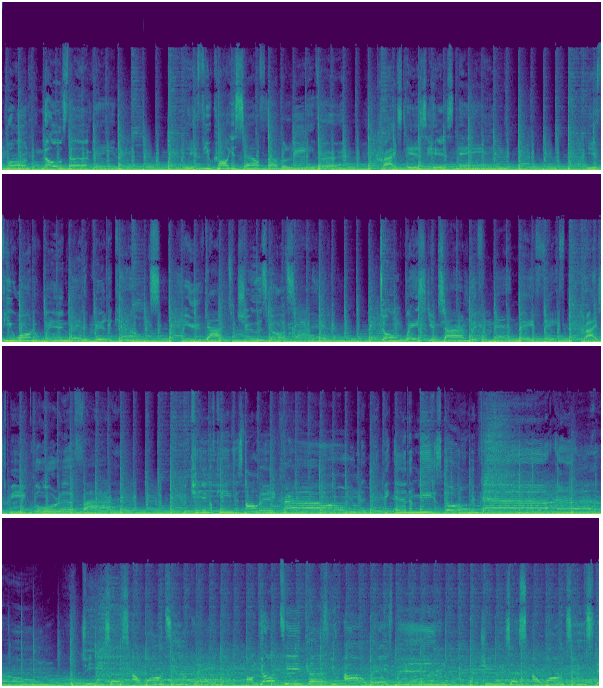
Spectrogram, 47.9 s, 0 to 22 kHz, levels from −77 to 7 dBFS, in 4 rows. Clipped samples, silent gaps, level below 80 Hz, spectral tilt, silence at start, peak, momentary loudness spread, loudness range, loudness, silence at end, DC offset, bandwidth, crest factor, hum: under 0.1%; none; -20 dBFS; -5.5 dB/octave; 0 s; 0 dBFS; 3 LU; 2 LU; -14 LUFS; 0 s; under 0.1%; 17 kHz; 12 dB; none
